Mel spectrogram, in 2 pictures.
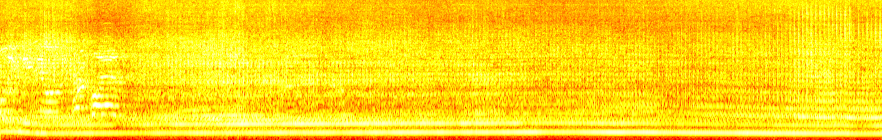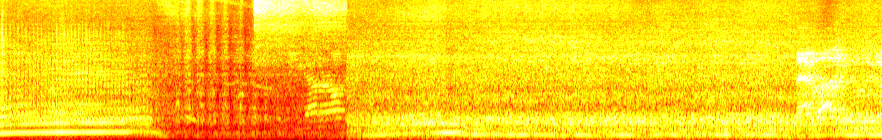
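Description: Pulling truck at a county fair truck pull roaring down the track, its loud engine holding a sustained high-revving tone before cutting out briefly, then surging again, while an announcer talks over the noise.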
